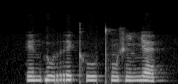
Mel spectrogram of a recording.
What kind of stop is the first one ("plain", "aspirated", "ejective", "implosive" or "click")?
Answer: implosive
